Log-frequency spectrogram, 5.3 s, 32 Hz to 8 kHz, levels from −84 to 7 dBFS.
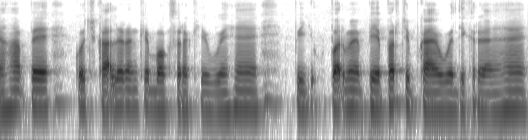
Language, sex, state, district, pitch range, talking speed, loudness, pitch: Hindi, male, Jharkhand, Garhwa, 110-120 Hz, 205 wpm, -21 LUFS, 115 Hz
